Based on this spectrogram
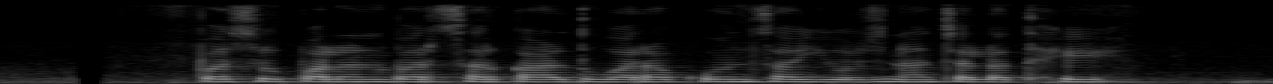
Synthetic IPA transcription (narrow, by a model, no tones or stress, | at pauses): pəsupalənbəɾsəɾkaɾd̪uʋaɾakoɳt͡sajod͡znat͡ɕələt̪he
